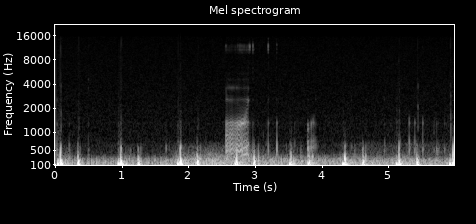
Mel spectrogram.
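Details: Relaxing ASMR heartbeat recording of own chest via stethoscope: steady, clear, regular lub-dub at about 70 beats a minute; normal heart sounds.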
